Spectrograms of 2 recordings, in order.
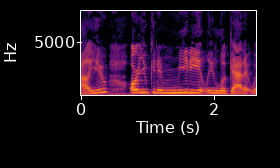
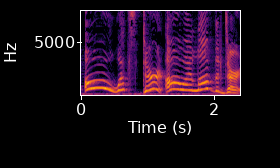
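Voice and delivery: gushing Ruby impression; 13 semitones higher, 4 dB louder than usual. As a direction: coo it like a sugary fake sweetheart. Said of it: "especially when she's like".

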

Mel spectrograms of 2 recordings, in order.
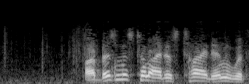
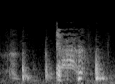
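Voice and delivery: gas cough; 12 semitones higher, 6 dB quieter than usual. Acted. Gassed by Hornet.

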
